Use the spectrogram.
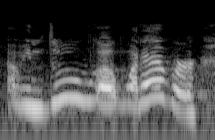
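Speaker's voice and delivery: high, hedging mother's suggestion; placating mother. Retold or imitated. Mother tells daughter to just tidy up, placating. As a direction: talk her down, pitched high.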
